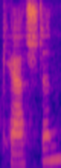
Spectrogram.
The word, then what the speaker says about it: Kashdan: Todd Kashdan, is that how you pronounce his name?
